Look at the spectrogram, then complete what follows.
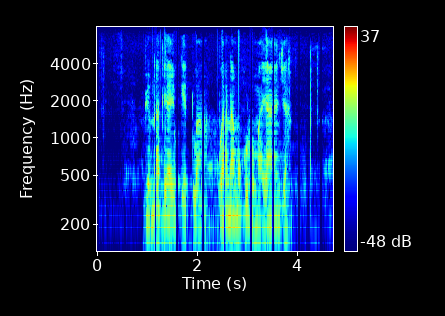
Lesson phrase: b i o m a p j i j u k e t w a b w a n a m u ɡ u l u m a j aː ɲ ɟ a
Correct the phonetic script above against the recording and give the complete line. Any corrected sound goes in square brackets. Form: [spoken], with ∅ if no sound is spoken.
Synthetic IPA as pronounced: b [j] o [n] a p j [a] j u k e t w a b w a n a m u [k] u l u m a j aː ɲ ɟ a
